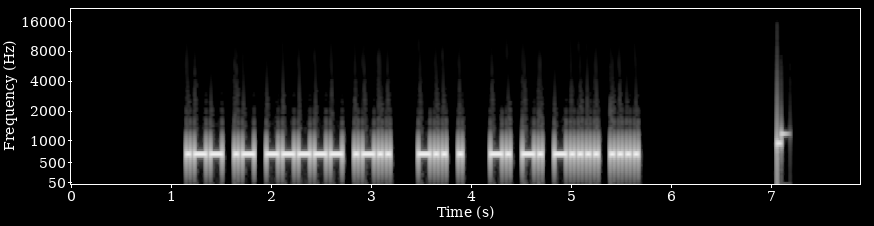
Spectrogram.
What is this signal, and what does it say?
Morse code, heard as a keyed tone, about 30 wpm, 700 Hz. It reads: WA0L DE NN6H
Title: USA Callsign DE Callsign - 4 Characters - 30wpm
